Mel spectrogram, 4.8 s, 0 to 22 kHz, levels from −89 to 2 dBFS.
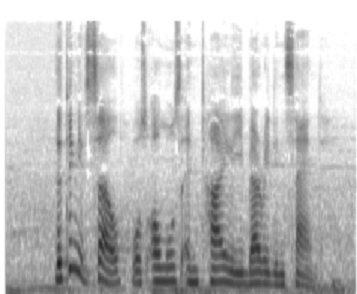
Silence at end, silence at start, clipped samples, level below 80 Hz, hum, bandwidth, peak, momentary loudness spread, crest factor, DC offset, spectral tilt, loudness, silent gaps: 0 s; 0.1 s; under 0.1%; -40 dBFS; none; 16.5 kHz; -4 dBFS; 19 LU; 18 dB; under 0.1%; -5.5 dB/octave; -21 LUFS; none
